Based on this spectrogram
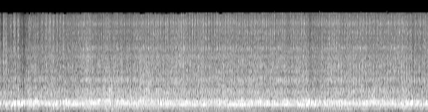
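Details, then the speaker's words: Small recoil-start engine with failed magneto coils, running on a car-battery ignition workaround. Already running with a steady mid-pitched drone and slight speed waver; smooth once going. Hard starting, not audible here. "we'll start it up kind a bit tricky to start but it runs beautiful once he's going"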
